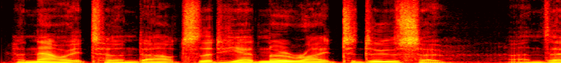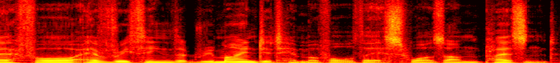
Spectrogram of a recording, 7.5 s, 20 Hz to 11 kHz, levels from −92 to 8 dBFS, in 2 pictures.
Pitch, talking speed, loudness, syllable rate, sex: 100 Hz, 195 wpm, -17 LUFS, 5.1 syllables/s, male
